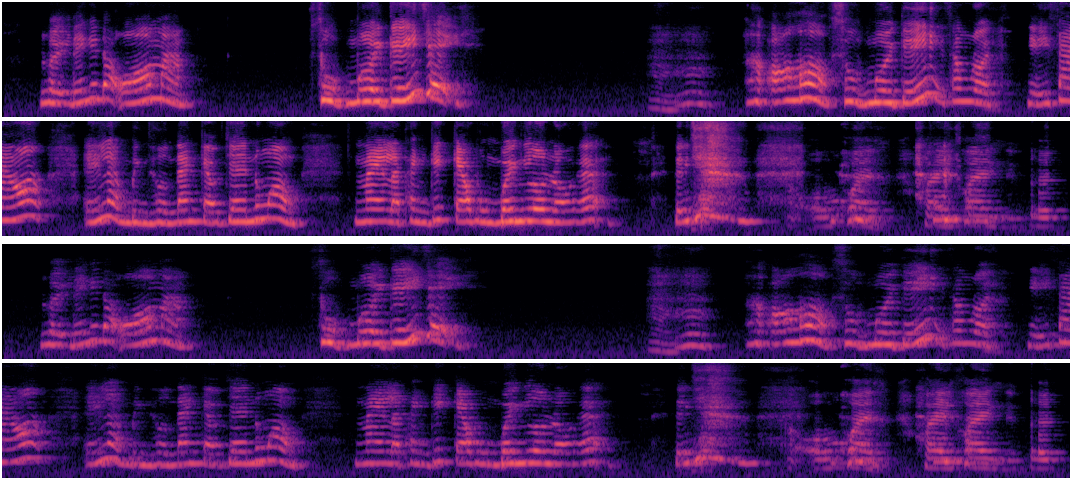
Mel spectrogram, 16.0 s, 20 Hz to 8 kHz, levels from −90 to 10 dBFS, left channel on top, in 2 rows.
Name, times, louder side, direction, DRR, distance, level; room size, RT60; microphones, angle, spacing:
voice 1, 0.3-1.4 2.4-3.5 5.6-12.6 13.1-14.0 14.4-14.5 15.0-15.1, left 7 dB, 85° left, 0.4 m, -28 dB
voice 2, 4.8-5.4 7.4-7.5 13.9-15.9, right 3 dB, 20° right, 0.5 m, -40 dB
3.5 x 3.5 x 3.7 m
head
